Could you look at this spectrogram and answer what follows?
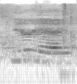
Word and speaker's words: Kyrie: And they're pronounced Kyrie, not Kyrie like the basketball players. Kyrie.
